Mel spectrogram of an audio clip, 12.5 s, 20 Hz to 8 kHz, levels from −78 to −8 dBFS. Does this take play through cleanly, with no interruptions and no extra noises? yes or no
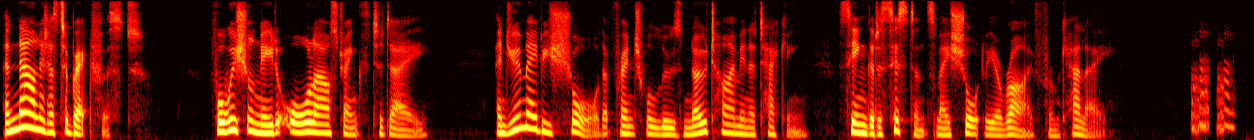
no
